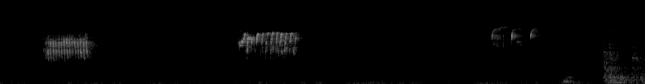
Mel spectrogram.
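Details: Female canary mating call toward males: two buzzy trilled bursts about two seconds apart, then a quick series of short high notes and a clatter at the end.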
